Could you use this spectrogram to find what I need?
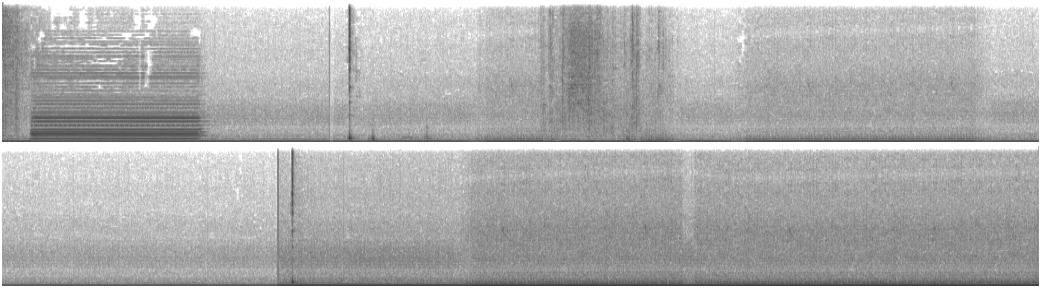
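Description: A van engine hums steadily.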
